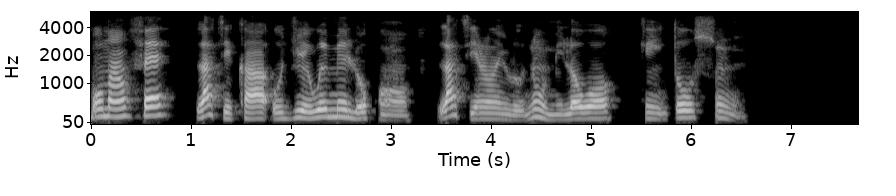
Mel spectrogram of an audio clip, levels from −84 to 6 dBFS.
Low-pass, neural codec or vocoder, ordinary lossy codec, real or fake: 5.4 kHz; vocoder, 44.1 kHz, 128 mel bands, Pupu-Vocoder; none; fake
